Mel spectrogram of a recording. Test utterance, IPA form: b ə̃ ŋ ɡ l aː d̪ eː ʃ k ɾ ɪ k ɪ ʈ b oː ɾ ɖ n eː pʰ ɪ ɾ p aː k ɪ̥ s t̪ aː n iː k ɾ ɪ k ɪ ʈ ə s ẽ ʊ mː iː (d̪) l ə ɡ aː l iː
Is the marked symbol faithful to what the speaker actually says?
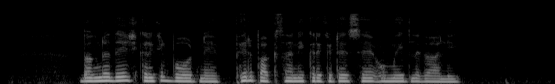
yes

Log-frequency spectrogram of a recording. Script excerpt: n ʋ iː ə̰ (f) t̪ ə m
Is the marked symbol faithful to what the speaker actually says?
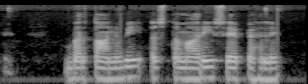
no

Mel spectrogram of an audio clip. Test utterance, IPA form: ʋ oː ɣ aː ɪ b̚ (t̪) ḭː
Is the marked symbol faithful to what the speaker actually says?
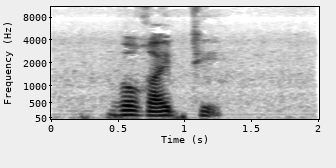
no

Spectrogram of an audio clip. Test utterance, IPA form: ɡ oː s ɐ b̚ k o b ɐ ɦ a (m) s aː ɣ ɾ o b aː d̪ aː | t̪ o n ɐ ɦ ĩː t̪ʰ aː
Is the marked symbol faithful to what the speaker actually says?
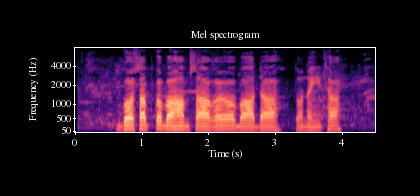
yes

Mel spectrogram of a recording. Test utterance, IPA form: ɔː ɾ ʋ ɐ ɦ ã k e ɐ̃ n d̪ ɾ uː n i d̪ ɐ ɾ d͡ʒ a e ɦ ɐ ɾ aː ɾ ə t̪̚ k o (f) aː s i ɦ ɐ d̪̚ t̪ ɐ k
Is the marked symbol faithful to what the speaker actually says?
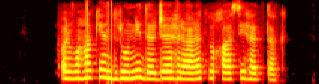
no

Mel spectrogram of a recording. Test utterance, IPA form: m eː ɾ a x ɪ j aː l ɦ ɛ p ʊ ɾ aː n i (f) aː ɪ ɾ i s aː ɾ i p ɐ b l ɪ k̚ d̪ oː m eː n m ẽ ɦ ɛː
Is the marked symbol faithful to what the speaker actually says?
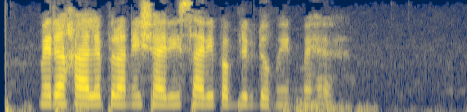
no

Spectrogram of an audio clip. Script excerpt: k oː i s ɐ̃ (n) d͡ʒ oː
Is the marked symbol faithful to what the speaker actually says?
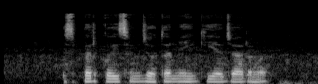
no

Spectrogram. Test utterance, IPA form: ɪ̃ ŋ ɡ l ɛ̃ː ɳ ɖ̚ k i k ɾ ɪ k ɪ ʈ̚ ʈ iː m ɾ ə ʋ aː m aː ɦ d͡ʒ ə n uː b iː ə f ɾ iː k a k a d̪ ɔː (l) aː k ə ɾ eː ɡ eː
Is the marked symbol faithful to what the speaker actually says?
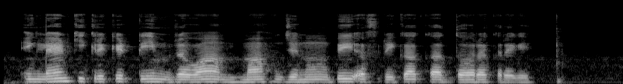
no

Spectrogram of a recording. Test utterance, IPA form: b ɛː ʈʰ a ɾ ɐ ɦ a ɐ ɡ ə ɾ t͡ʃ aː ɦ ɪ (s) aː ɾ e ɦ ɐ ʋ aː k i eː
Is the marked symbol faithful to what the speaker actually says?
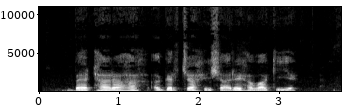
no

